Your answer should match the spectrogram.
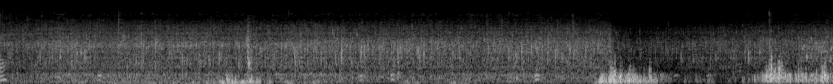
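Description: Steady sizzling hiss of tilapia deep-frying in hot oil in a disco wok over a propane burner. It is broken by low, muffled bursts about six seconds in and again at the end.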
